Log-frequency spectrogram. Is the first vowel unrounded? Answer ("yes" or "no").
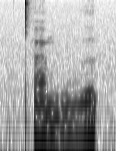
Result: yes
